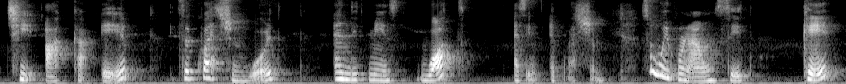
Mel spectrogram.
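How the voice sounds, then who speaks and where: Italian-accented woman teacher, mid-pitched, unhurried, repeats every sound with care. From Italy. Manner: repeats each sound slowly and clearly. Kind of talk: slow, careful pronunciation lesson.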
